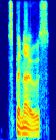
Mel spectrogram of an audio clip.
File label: "spinose", British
